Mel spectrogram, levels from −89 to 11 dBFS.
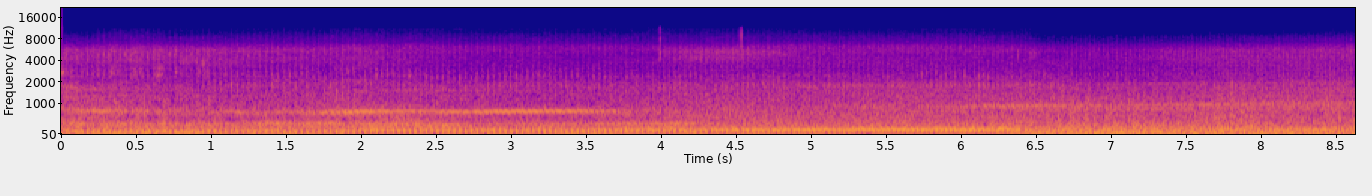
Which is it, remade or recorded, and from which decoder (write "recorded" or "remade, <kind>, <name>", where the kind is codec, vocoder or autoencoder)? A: remade, vocoder, BigVGAN v2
